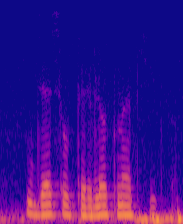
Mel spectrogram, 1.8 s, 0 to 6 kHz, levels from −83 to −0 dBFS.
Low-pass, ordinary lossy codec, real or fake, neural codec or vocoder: 5.4 kHz; none; real; none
